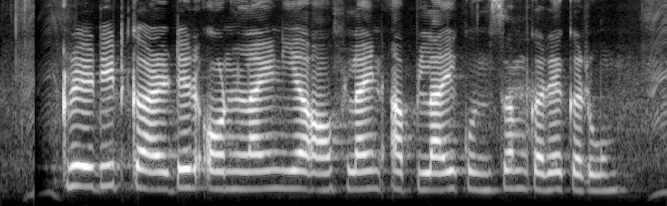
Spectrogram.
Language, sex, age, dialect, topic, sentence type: Magahi, female, 18-24, Northeastern/Surjapuri, banking, question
